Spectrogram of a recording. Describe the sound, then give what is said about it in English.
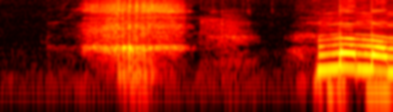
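A voice mimics a security guard snoring asleep in a chair: a long, raspy breathy snore, a brief softer rasp, then a sudden voiced, snorting sound as he seems to wake for a second, fairly loud. “And then we can have like that super suspenseful moment where like, he's snoring and then he thinks he wakes up for a second.”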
